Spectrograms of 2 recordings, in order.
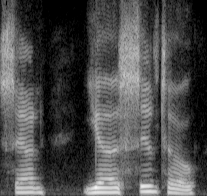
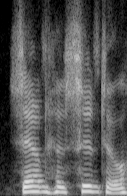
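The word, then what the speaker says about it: San Jacinto: I'm sick and tired of people calling it San Yasinto. It's Spanish and the J in Spanish is hot, not Yoda. San Hasinto.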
